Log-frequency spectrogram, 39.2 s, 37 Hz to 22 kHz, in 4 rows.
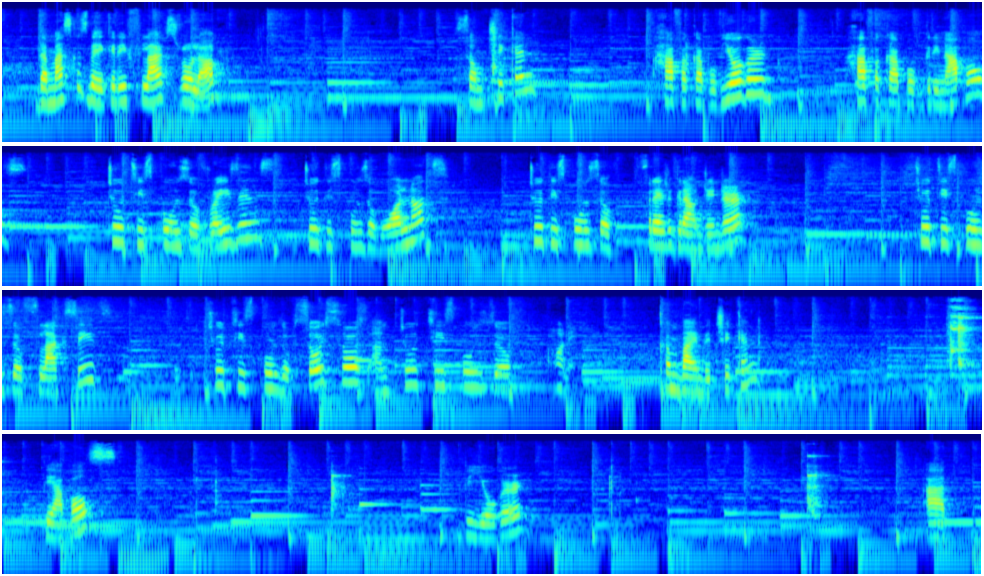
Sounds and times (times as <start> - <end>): Music: 0.0 - 39.1
Speech: 0.4 - 2.2, 4.6 - 5.4, 6.5 - 7.7, 8.5 - 9.9, 10.9 - 14.2, 19.0 - 20.6, 21.6 - 25.4, 26.2 - 27.2, 29.8 - 30.6, 34.0 - 34.7, 38.6 - 38.9.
